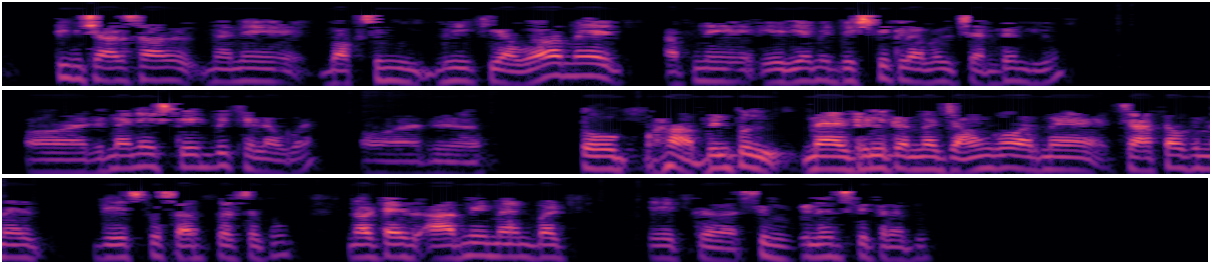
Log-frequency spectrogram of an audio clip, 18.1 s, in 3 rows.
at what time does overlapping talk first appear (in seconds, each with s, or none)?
none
